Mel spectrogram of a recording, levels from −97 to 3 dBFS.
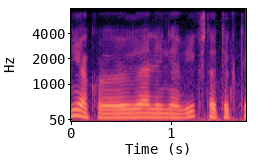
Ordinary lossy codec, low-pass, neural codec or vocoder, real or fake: Opus, 32 kbps; 7.2 kHz; none; real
